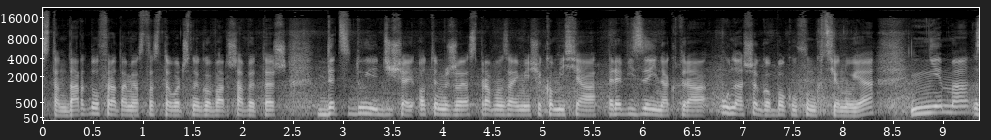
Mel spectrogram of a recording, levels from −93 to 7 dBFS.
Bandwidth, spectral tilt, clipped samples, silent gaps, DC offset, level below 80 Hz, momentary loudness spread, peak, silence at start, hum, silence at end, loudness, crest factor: over 20 kHz; -4.5 dB/octave; under 0.1%; none; under 0.1%; -62 dBFS; 3 LU; -2 dBFS; 0 s; none; 0 s; -20 LUFS; 20 dB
